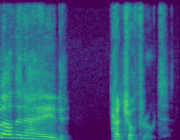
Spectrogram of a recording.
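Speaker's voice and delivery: straight-faced menacing delivery with a touch of malice. Retelling a character's reply to his partner, with a hint of malice. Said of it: "says it with a hint of malice in his voice".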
